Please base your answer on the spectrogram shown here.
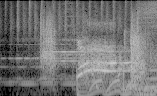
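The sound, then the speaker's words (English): A walking frame thrown against a reinforced glass window strikes with a heavy thud and bounces off, leaving a wobbling, warbling metallic ring that sustains to the end after quieter sounds beforehand. “The glass is reinforced and the frame bounces off.”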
